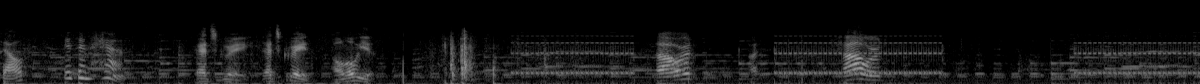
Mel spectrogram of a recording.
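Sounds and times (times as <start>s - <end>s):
desk telephone ringing: 5.0s - 6.8s, 7.4s - 9.5s, 10.7s - 12.0s.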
